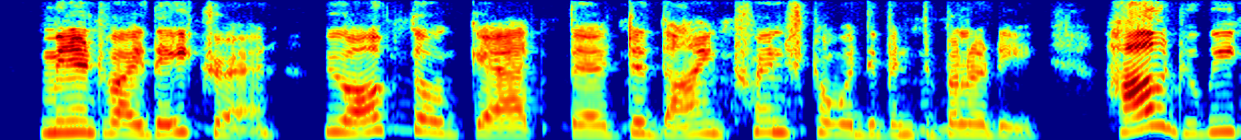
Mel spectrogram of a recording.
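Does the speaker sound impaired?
Yes: deafness, 99% hearing loss, severe; hearing aids worn whole life, no cochlear implant despite candidacy.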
